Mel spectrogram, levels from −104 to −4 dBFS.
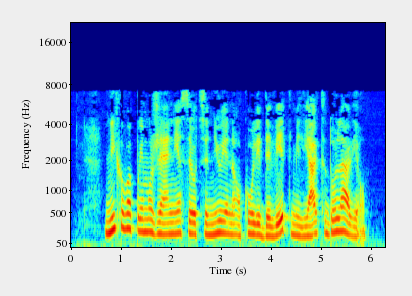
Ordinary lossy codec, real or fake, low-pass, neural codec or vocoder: MP3, 32 kbps; fake; 7.2 kHz; codec, 16 kHz, 4 kbps, X-Codec, WavLM features, trained on Multilingual LibriSpeech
